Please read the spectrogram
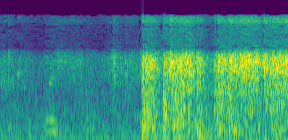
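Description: A man shouting, harsh and distorted, with a short "Oui!" and then a loud, rough outburst starting about a second in, over a steady low hum.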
